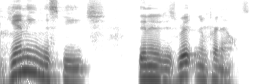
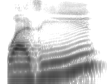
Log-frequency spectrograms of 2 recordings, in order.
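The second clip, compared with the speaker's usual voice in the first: slow model; 4 dB louder, much slower than usual. Shown as a demonstration. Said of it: "So again".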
